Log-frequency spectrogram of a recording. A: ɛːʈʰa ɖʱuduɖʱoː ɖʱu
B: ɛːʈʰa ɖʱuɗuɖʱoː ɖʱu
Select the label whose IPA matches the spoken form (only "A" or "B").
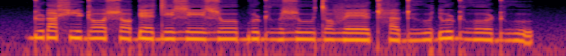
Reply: B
